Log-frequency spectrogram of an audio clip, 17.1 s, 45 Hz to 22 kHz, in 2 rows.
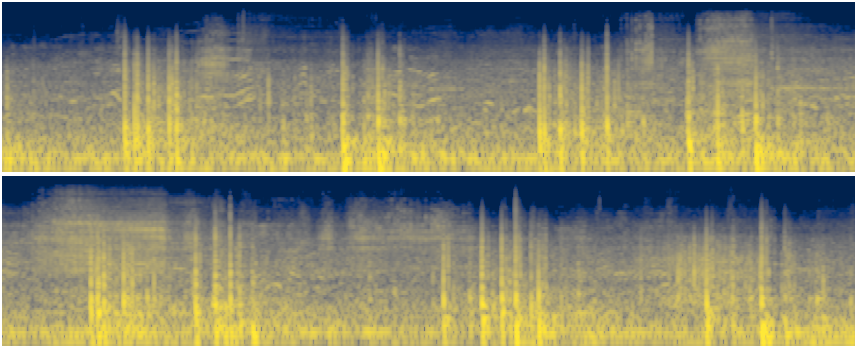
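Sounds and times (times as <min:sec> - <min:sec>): crowd voices: 0:00.0 - 0:17.0
fireworks bangs and crackles: 0:00.0 - 0:17.0.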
